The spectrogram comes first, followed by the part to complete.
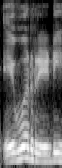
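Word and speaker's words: Eveready: दोस्तों, आपने बचपन से ये सेल तो इस्तेमाल किए ही होंगे, पर क्या आप इसका प्रोनाउंसिएशन एवरीडे करते हो? तो आप गलत हो। इसका सही प्रोनाउंसिएशन एवर रेडी है।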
